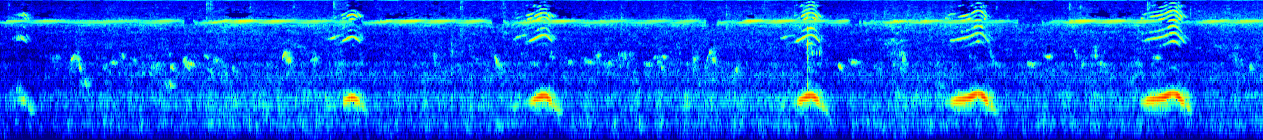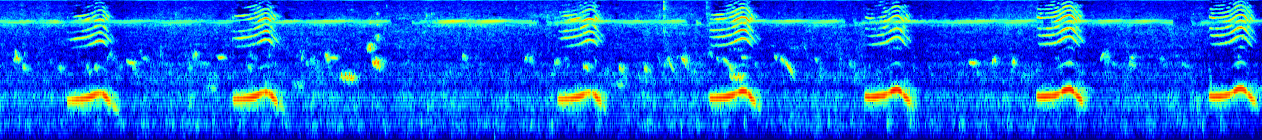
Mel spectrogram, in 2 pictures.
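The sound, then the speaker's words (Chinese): A koel cuckoo calls over and over, about a dozen rising whistled notes spaced a second or two apart, growing louder as it goes, over a steady high insect hum and faint chirps. “那么我们就来欣赏一下灶间的叫声吧。”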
